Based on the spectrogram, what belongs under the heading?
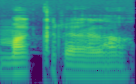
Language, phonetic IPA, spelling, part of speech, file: Polish, [maˈkrɛla], makrela, noun, Pl-makrela.ogg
